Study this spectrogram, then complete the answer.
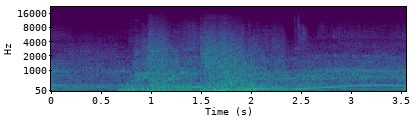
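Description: Metal scrapes harshly against a barrier.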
